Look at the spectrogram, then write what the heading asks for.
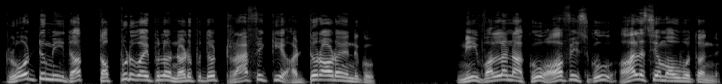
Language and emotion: Telugu, angry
